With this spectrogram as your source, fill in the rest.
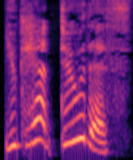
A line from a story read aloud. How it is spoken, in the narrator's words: I screamed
